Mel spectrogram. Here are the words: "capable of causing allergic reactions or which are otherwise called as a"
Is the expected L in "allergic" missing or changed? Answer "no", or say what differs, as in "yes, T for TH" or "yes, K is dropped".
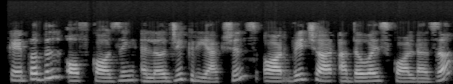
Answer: no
